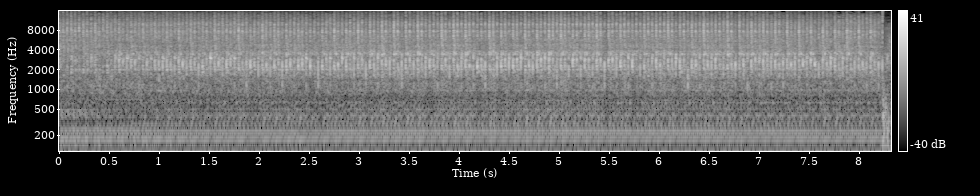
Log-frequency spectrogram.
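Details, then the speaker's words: Catalina 30 sailboat diesel that had been under water, first running after revival: even, steady clatter with a constant low throb and no misses, knocks or hunting; sounds healthy, belt shows slight movement. "Everything's reasonably balanced and sounds fairly nice for an engine that was underneath the water."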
